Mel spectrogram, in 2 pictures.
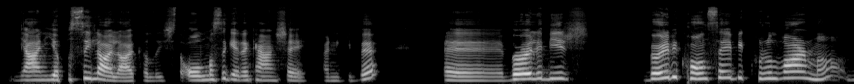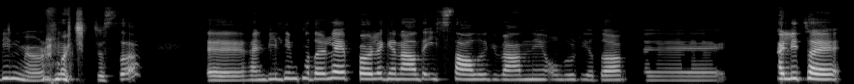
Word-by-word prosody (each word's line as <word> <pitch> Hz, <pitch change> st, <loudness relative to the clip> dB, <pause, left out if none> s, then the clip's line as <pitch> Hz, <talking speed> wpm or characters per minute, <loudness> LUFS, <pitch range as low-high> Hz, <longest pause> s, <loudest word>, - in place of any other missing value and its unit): yani, 205 Hz, +1 st, +1 dB
yapısıyla 230 Hz, +5 st, 0 dB
alakalı, 170 Hz, -1 st, 0 dB
işte, 175 Hz, -1 st, -16 dB
olması 200 Hz, +6 st, -1 dB
gereken 200 Hz, -4 st, -2 dB
şey, 185 Hz, -2 st, -8 dB
hani, 175 Hz, -2 st, -17 dB
gibi. 190 Hz, -, -3 dB, 0.7 s
Eee, 180 Hz, -2 st, -2 dB
böyle 250 Hz, +1 st, +7 dB
bir, 270 Hz, -1 st, -4 dB, 0.5 s
böyle 265 Hz, +5 st, +5 dB
bir 340 Hz, -, +4 dB
konsey, 275 Hz, +3 st, +1 dB
bir 295 Hz, -1 st, -4 dB
kurul 275 Hz, -1 st, -3 dB
var 300 Hz, 0 st, +6 dB
mı, 230 Hz, -6 st, -5 dB
bilmiyorum 230 Hz, -3 st, -2 dB
açıkçası. 220 Hz, -2 st, -2 dB, 0.8 s
Eee, 190 Hz, 0 st, -1 dB
hani, 210 Hz, +1 st, -4 dB
bildiğim 255 Hz, +3 st, -4 dB
kadarıyla 265 Hz, 0 st, +1 dB
hep, 285 Hz, -1 st, -1 dB
böyle, 255 Hz, 0 st, +3 dB
genelde 245 Hz, -1 st, 0 dB
iş 235 Hz, -1 st, -11 dB
sağlığı 230 Hz, -1 st, 0 dB
güvenliği 225 Hz, 0 st, -4 dB
olur 220 Hz, 0 st, -12 dB
ya 210 Hz, -3 st, -14 dB
da, 210 Hz, +1 st, -2 dB, 0.2 s
eee, 190 Hz, -1 st, -12 dB, 0.5 s
kalite 255 Hz, -3 st, +5 dB
225 Hz, 125 wpm, -22 LUFS, 195-260 Hz, 0.8 s, böyle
